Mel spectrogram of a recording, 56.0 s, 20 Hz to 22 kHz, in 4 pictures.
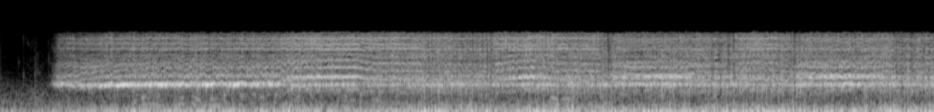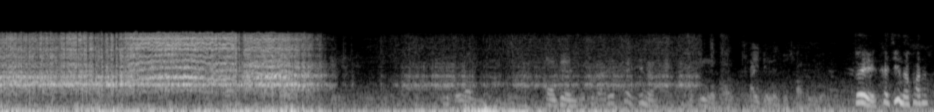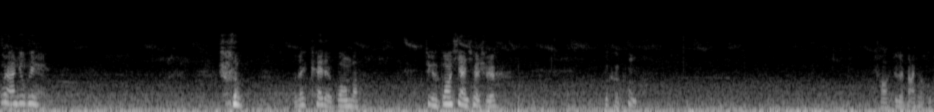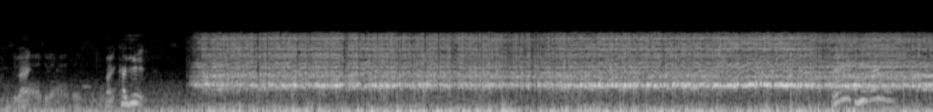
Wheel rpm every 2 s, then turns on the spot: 50, 110, 150, 160, 160, 160, 160, 160, 160, 60, 20, 20, 10, 0, 0, 0, 0, 0, 0, 0, 0, 0, 40, 110, 120, 110, 110, 110.
20-26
